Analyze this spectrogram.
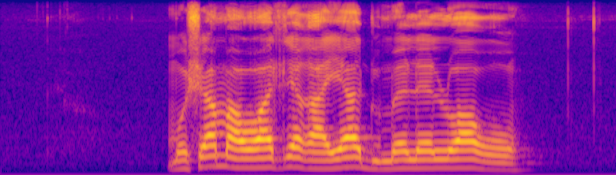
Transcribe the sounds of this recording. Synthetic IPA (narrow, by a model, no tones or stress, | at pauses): mʊʃamawat͡ɬʼɛɣajadumɛlɛlwaɣʊ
